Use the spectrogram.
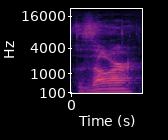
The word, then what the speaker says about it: czar: Y curiosamente es muda en algunas pocas palabras, unas menos de 10, como czar, indict, and muscle.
